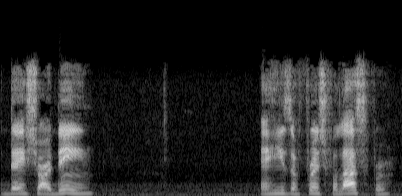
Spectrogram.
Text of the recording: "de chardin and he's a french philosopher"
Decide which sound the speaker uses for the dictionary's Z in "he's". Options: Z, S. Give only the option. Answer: Z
